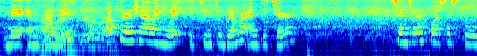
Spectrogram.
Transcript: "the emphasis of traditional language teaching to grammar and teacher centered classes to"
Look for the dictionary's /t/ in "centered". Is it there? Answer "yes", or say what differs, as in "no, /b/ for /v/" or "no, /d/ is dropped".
no, /s/ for /t/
